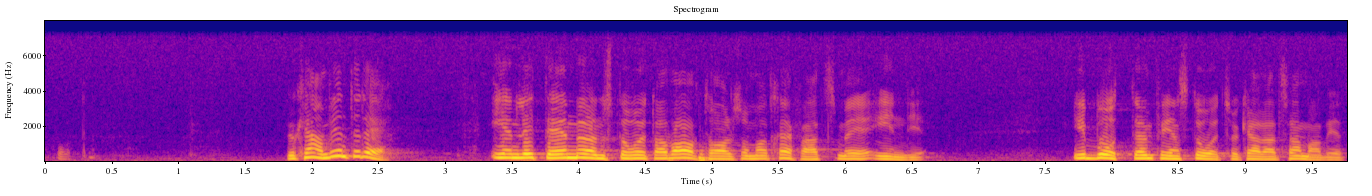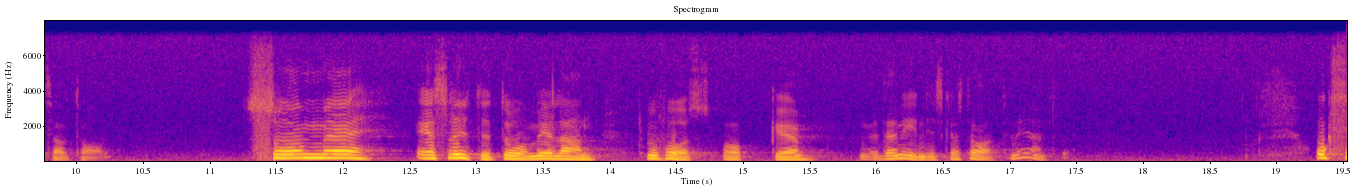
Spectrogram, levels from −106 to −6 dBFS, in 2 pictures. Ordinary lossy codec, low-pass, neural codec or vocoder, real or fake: none; 7.2 kHz; none; real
